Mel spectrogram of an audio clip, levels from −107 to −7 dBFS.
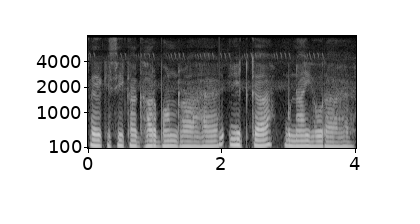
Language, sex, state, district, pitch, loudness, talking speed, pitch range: Hindi, male, Chhattisgarh, Balrampur, 140 Hz, -34 LUFS, 195 wpm, 130-145 Hz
